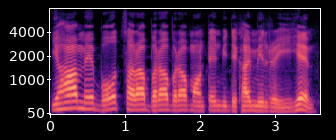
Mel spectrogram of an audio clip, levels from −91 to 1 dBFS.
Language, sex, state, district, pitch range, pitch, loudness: Hindi, male, Arunachal Pradesh, Lower Dibang Valley, 125-155 Hz, 140 Hz, -19 LUFS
